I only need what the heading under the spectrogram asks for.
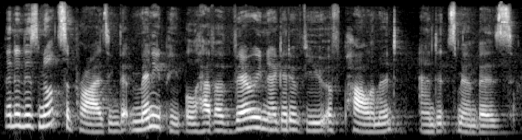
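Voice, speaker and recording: A woman giving scripted documentary narration in a measured, explanatory way. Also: lowish voice, lively intonation, warm tone.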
